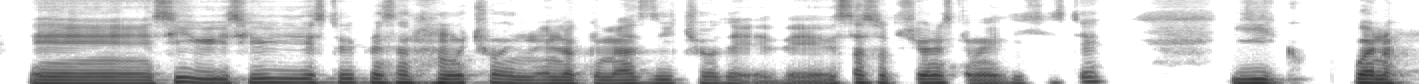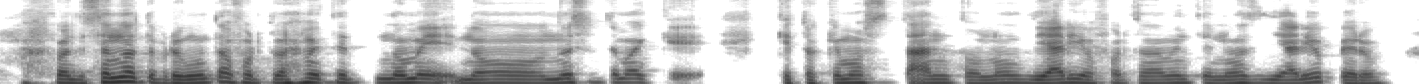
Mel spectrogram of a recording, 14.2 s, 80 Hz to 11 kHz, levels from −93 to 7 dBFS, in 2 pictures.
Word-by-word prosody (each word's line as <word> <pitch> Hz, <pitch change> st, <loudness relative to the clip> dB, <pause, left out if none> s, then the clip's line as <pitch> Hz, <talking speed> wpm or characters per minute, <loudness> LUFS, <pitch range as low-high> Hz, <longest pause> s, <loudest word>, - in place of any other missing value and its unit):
eh, 125 Hz, -1 st, +1 dB
sí, 140 Hz, +1 st, +1 dB
sí 155 Hz, +1 st, 0 dB
estoy 150 Hz, +1 st, -1 dB
pensando 150 Hz, -2 st, 0 dB
mucho 145 Hz, +1 st, +2 dB
en 125 Hz, -2 st, -1 dB
en 125 Hz, -, 0 dB
lo 120 Hz, -1 st, 0 dB
que 125 Hz, -, -5 dB
me 120 Hz, 0 st, 0 dB
has 125 Hz, +1 st, -1 dB
dicho 130 Hz, 0 st, -4 dB
de 65 Hz, -, -7 dB
de 65 Hz, 0 st, -4 dB
esas 135 Hz, +3 st, -2 dB
opciones 140 Hz, +1 st, 0 dB
que -, -, -5 dB
me -, -, -1 dB
dijiste. 145 Hz, -, -9 dB, 0.6 s
Y 140 Hz, 0 st, +3 dB
cu 145 Hz, -, -21 dB, 0.3 s
bueno, 145 Hz, -2 st, +4 dB, 0.3 s
contestando 145 Hz, +6 st, +5 dB
a 180 Hz, -, +3 dB
tu 150 Hz, -, -1 dB
pregunta, 140 Hz, +3 st, +4 dB
afortunadamente, 150 Hz, 0 st, +2 dB
no 145 Hz, 0 st, +3 dB
me 150 Hz, -1 st, +2 dB
no 135 Hz, 0 st, 0 dB
no 140 Hz, +2 st, +2 dB
es 155 Hz, +2 st, -6 dB
un 160 Hz, -, -11 dB
tema 155 Hz, 0 st, -3 dB
que 420 Hz, +1 st, -12 dB, 0.4 s
que 135 Hz, -, -4 dB
toquemos 145 Hz, +3 st, -1 dB
tanto, 135 Hz, -4 st, -1 dB
¿no?, 140 Hz, +2 st, 0 dB
diario, 135 Hz, +1 st, +3 dB
afortunadamente, 135 Hz, +1 st, -3 dB
no 130 Hz, +2 st, +1 dB
es 135 Hz, -1 st, -2 dB
diario, 135 Hz, +6 st, 0 dB
pero 120 Hz, -2 st, -2 dB
140 Hz, 195 wpm, -22 LUFS, 130-150 Hz, 0.6 s, contestando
